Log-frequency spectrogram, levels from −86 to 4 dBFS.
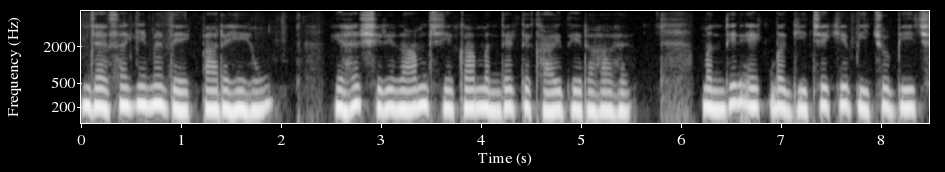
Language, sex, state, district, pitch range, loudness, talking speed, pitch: Hindi, female, Uttar Pradesh, Jyotiba Phule Nagar, 185-205 Hz, -10 LUFS, 170 wpm, 195 Hz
